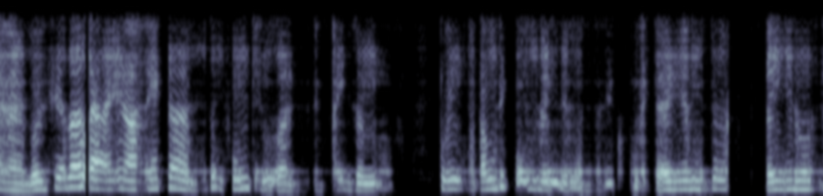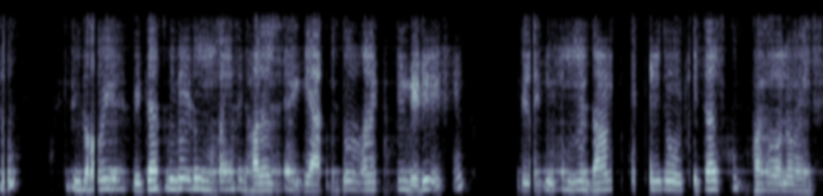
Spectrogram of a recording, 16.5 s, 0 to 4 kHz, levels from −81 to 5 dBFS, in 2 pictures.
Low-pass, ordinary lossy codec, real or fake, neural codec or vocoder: 3.6 kHz; none; fake; codec, 24 kHz, 1 kbps, SNAC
